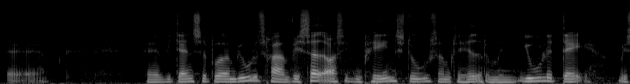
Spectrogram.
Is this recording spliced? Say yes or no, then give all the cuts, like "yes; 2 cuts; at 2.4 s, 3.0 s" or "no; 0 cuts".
yes; 1 cut; at 4.8 s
